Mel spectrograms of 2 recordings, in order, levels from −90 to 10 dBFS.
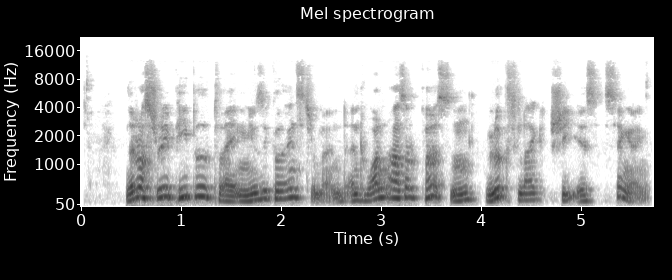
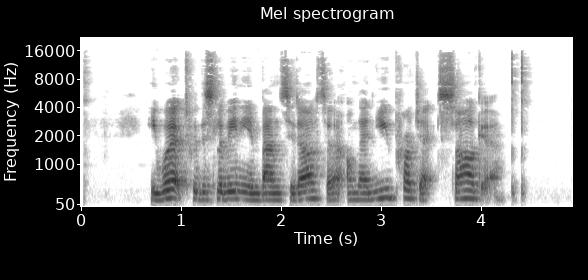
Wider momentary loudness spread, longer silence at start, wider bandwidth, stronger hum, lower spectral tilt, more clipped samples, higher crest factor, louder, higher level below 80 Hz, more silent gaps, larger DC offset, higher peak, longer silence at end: second, 8 LU vs 12 LU; first, 0.45 s vs 0.05 s; second, 11.5 kHz vs 16.5 kHz; neither; first, -7 dB/octave vs -3.5 dB/octave; neither; about the same, 16 dB vs 18 dB; second, -23 LUFS vs -19 LUFS; about the same, -64 dBFS vs -66 dBFS; neither; neither; second, -6 dBFS vs -2 dBFS; second, 0.05 s vs 0.45 s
